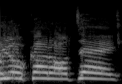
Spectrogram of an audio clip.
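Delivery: very high, loud holler. Acting out what a man yelled back at people, retelling a yell. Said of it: "turn back and yell".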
